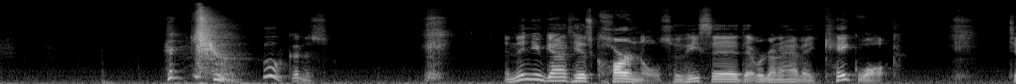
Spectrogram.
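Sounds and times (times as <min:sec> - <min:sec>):
person sneezing: 0:01.6 - 0:02.6
speech: 0:02.1 - 0:03.4, 0:05.0 - 0:10.1.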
